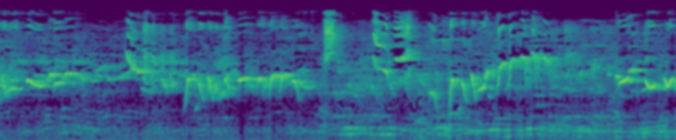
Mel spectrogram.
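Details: Caged white-rumped shama in post-moult comeback condition singing loud continuous varied phrases: whistled slides, rapid chatters and sharp upsweeping notes, with faint background noise.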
